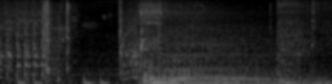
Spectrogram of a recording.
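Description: A car engine cranks with rapid stuttering pulses, catches and roars into a loud rev, then settles into a steady idle hum, in the zombie apocalypse game The Last Stand: Aftermath.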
